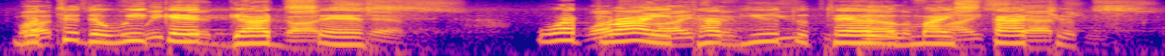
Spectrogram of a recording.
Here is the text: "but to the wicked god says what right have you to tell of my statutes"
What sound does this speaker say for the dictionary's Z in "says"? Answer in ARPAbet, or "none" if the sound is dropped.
S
